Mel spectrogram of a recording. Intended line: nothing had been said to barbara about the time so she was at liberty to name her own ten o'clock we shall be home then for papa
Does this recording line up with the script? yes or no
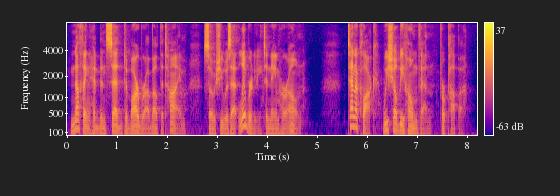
yes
